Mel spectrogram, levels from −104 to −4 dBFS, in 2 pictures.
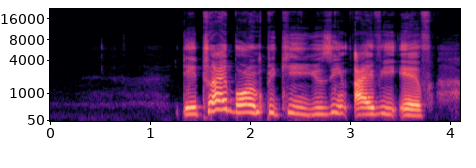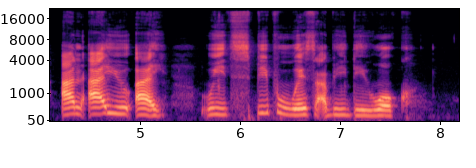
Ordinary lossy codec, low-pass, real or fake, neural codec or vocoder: none; none; fake; vocoder, 48 kHz, 128 mel bands, Vocos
